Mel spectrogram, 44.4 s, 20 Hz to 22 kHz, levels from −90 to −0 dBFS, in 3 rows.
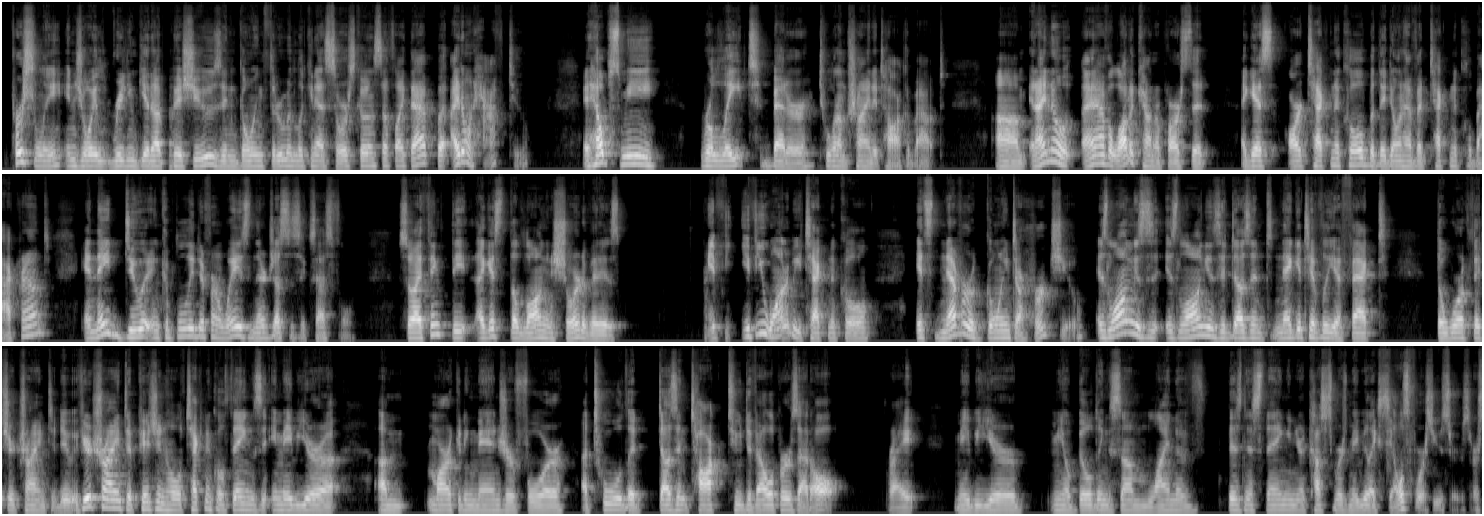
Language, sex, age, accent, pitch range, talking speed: English, male, 30-49, American, 125-150 Hz, 205 wpm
